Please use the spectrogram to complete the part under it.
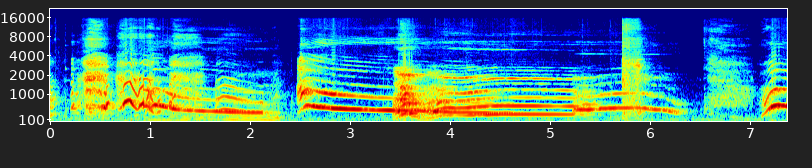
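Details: Pet dog trained over months to howl at the fire siren; drawn-out falling and rising howls with strong layered overtones, a short gap near the middle, then a final rising note.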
